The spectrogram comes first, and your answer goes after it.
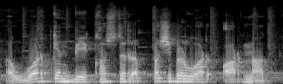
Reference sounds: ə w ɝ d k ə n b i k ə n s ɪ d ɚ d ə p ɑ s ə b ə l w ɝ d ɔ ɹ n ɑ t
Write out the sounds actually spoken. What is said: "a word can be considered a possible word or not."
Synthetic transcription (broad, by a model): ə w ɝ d k ə n b i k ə s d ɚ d ə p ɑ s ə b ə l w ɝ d ɔ ɹ n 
